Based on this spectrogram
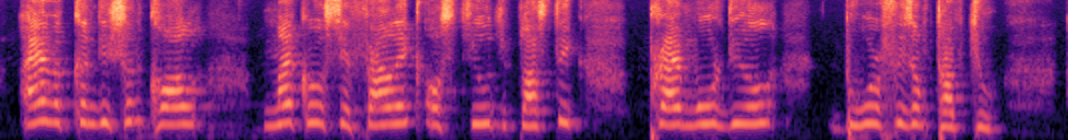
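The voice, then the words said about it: Unusual-sounding voice. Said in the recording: “my voice is a bit weird”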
